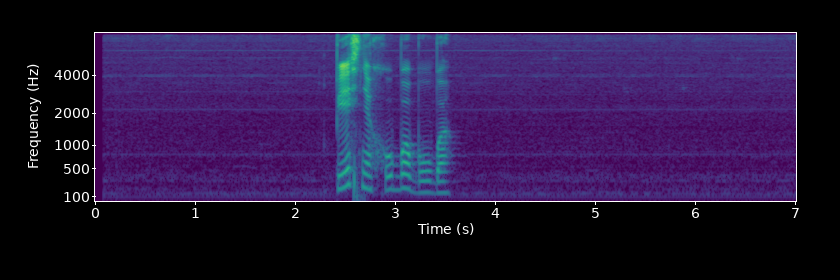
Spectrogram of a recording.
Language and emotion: Russian, neutral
